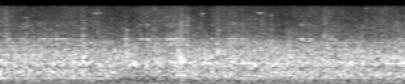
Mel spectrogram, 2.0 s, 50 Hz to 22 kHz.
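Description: Tractor engine running steadily at low throttle, heard from inside the cab, with the mechanical clatter of a CLAAS Rollant 46 round baler working behind it.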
